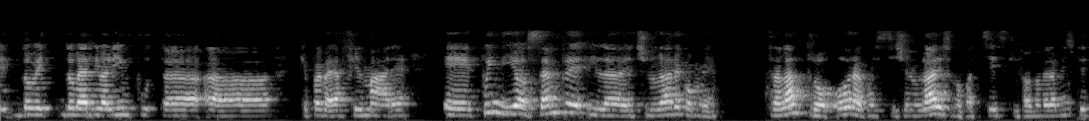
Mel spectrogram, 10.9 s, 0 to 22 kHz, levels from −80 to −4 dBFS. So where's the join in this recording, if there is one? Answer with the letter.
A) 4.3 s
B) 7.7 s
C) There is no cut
B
